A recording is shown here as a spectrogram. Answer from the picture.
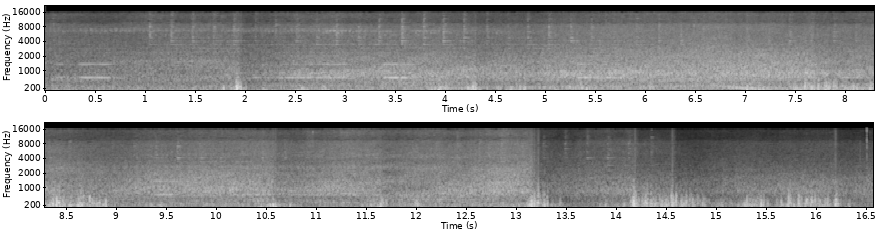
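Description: NJ Transit commuter train approaching slowly toward a grade crossing, its rumble mixed with steady wind noise on the microphone.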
